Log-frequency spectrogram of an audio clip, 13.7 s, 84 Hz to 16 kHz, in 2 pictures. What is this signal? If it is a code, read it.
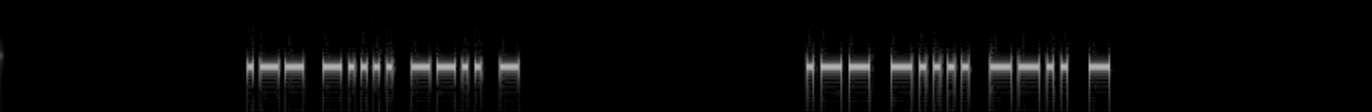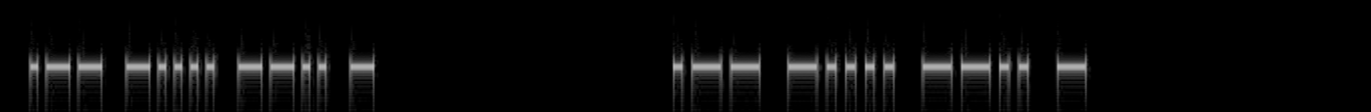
Morse code, heard as a keyed tone, about 34 wpm, 700 Hz. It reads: W6ZT W6ZT W6ZT W6ZT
